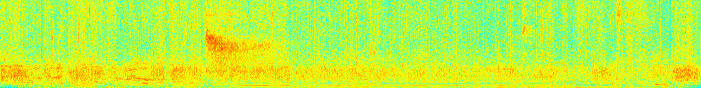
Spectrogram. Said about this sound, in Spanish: Un aplauso para esa gente también de ahí.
